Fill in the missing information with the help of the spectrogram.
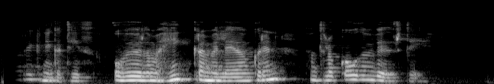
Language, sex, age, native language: Icelandic, female, 40-49, Icelandic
